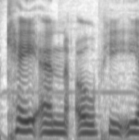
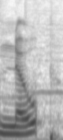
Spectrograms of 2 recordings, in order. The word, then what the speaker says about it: Knope: I just realized that Mark's last name is not a silent K when you were saying his name. Oh, Knope? Yeah. So I didn't think about that. Yeah. It's Knope. I always thought it was just Nope.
